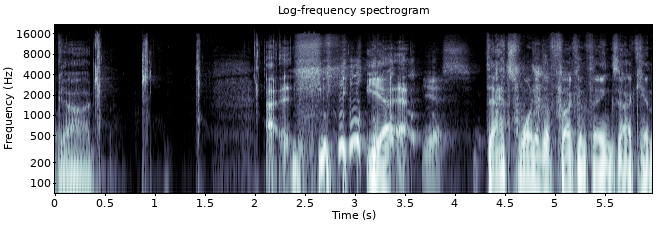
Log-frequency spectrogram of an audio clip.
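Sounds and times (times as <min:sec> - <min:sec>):
speech: 0:00.0 - 0:00.5, 0:02.1 - 0:05.9
wet open-mouth chewing: 0:00.4 - 0:02.1.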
